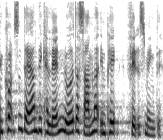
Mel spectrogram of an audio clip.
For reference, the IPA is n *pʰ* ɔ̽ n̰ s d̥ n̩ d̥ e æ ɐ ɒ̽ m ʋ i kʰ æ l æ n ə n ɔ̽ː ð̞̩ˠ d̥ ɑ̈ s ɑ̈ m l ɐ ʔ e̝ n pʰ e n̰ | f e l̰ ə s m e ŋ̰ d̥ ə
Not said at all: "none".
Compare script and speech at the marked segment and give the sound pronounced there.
kʰ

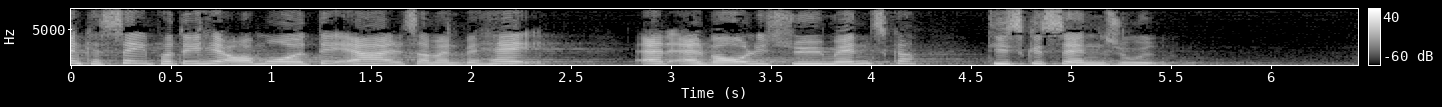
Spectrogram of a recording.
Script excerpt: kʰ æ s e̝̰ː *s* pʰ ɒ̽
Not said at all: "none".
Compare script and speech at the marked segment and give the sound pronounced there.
none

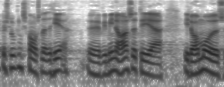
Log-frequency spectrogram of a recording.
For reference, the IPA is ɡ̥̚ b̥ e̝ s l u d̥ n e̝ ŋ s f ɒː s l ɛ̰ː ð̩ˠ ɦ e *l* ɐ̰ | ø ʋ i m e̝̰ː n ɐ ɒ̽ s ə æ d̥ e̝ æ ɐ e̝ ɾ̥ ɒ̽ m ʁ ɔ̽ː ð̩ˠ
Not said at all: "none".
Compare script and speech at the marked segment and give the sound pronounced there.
none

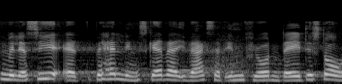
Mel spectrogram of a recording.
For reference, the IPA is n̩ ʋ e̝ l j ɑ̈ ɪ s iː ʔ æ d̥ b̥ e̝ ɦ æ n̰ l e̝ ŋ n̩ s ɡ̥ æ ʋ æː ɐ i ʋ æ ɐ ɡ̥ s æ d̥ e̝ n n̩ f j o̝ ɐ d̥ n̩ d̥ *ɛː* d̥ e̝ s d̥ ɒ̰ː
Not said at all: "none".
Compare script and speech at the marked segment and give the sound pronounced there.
ɛː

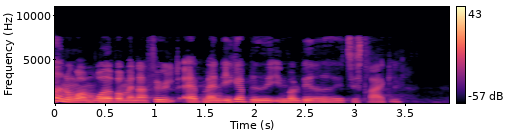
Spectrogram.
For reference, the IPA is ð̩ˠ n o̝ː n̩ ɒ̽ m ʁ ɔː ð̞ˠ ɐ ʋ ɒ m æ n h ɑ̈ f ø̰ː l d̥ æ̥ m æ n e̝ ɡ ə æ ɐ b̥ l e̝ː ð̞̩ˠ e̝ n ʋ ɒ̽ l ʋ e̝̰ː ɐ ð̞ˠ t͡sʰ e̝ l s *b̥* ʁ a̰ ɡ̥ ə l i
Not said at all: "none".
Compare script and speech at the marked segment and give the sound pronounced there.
d̥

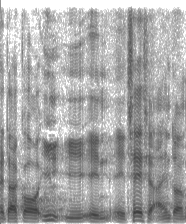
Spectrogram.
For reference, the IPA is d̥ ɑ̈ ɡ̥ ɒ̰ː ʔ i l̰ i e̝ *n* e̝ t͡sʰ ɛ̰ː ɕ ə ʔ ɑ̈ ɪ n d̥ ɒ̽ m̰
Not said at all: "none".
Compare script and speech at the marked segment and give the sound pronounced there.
n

